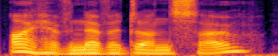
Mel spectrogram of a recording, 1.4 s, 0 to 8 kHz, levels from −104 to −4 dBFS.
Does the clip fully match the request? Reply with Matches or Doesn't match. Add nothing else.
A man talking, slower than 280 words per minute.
Matches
